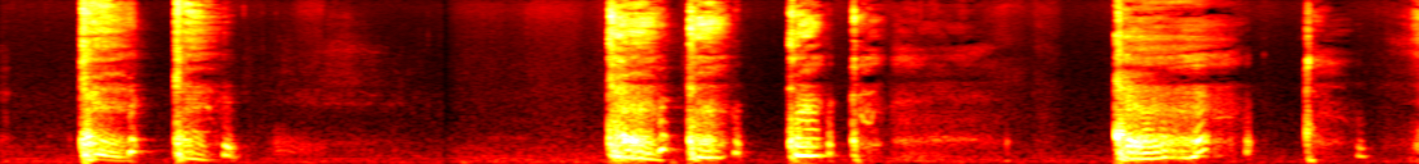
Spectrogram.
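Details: Repeated loud, harsh barking coughs in clusters of two or three with throat clearing between, from a young woman coughing after waking, in a quiet room.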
